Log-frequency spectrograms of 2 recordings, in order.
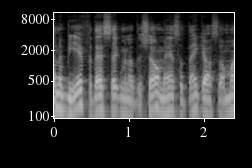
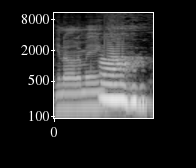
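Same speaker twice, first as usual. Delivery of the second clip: mock moan of relief; 3 semitones higher, 12 dB louder than usual. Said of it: "She's gonna be like".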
